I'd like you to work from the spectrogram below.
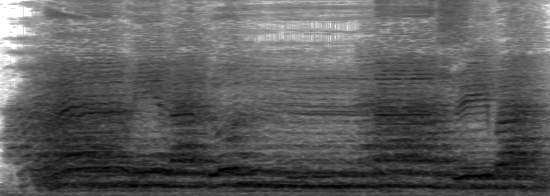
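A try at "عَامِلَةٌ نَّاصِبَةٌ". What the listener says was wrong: Ya, jangan amilatun ain. Amilatun nasibah.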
